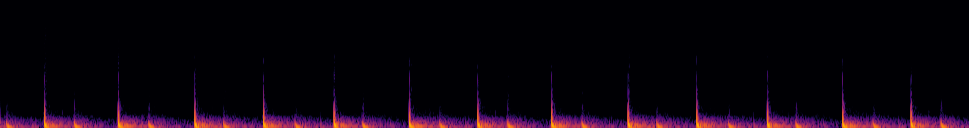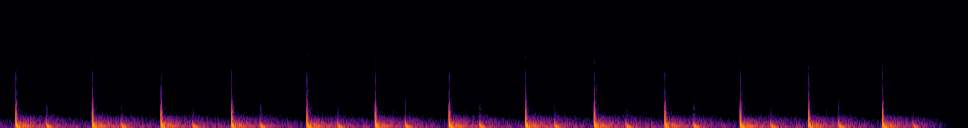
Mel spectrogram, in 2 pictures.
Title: HEARTBEAT | SOUND EFFECT | HEART SOUND | FREE SFX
